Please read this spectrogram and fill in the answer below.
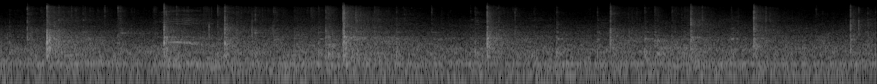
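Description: Badminton rackets striking a shuttlecock during a doubles rally: a string of sharp hits at irregular gaps of roughly a second.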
